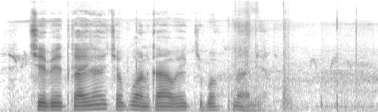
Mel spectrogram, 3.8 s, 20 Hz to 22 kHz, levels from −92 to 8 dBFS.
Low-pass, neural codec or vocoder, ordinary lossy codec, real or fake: none; none; none; real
